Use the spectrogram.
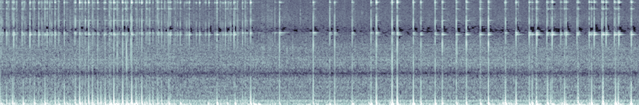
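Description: A yellow glazed ceramic mug with a white interior, hollow and empty apart from sprayed water droplets inside, is held in the hands and tapped on the outside with the fingertips, with a spray bottle held nearby. A rapid, uneven stream of quiet, bright clicking taps dies away almost instantly, over a steady low background hum.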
